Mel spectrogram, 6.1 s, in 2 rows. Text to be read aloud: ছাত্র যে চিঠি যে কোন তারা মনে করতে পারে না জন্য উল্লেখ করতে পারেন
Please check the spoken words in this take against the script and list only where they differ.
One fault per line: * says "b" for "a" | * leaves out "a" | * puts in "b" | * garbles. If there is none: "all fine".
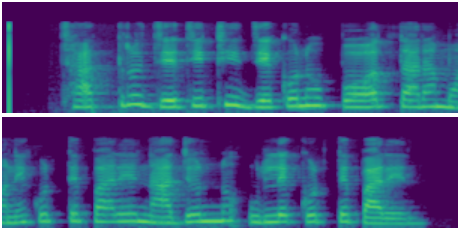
* puts in "পদ"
